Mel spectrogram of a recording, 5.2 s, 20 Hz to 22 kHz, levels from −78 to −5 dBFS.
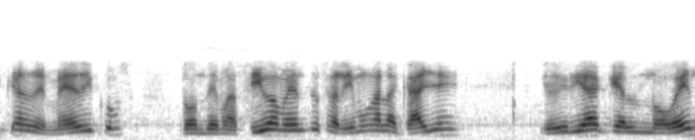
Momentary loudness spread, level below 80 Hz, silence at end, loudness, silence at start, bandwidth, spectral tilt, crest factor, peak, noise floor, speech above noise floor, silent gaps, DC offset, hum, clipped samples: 10 LU; -72 dBFS; 0 s; -25 LUFS; 0.1 s; 5.2 kHz; -6.5 dB/octave; 18 dB; -8 dBFS; -53 dBFS; 29 dB; none; under 0.1%; none; under 0.1%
